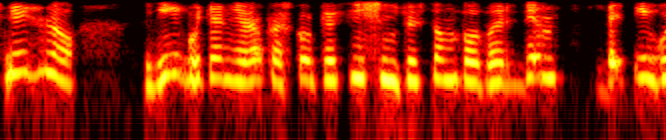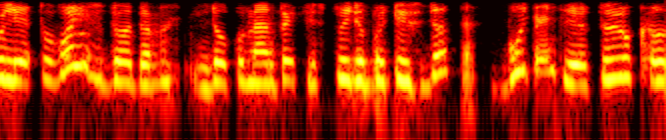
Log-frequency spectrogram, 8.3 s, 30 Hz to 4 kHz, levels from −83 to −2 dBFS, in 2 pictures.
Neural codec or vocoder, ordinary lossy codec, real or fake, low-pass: codec, 24 kHz, 1 kbps, SNAC; Opus, 24 kbps; fake; 3.6 kHz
